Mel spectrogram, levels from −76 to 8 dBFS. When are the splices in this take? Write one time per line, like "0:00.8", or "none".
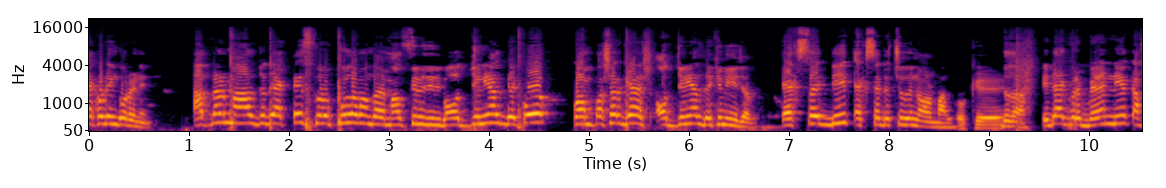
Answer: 0:06.8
